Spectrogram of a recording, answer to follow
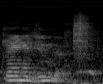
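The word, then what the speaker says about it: Kangchenjunga: in India and so mram how do you pronounce it again Kang junga and highest speak in the world is not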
